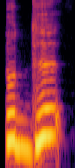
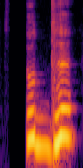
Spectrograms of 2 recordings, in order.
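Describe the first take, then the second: No difference in how they are said.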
